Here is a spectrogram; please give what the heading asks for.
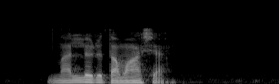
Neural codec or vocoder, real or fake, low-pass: none; real; 5.4 kHz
